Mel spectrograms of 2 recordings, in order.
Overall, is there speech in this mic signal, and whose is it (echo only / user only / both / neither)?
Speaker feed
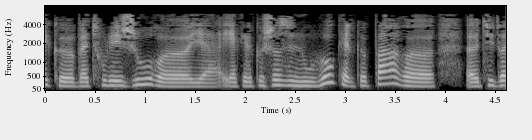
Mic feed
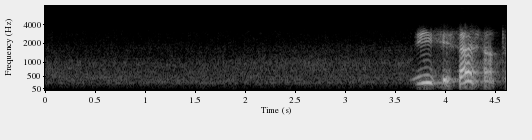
user only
